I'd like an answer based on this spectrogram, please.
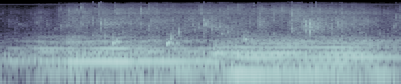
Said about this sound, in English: Water is running over the bath. She goes to investigate and turns off the tap.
